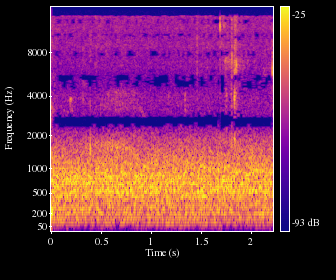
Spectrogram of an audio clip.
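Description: Quiet outdoor background: a faint, steady hiss with no distinct sounds.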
